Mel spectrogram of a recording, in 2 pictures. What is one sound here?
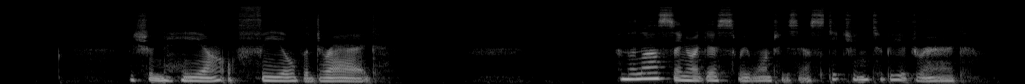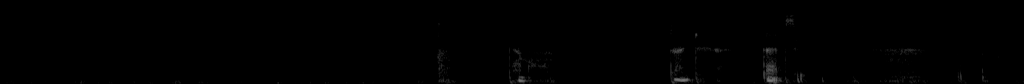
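Thread rustles softly as it is pulled through fabric.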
